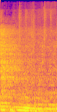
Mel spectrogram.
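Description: A loud car engine with a straight-through exhaust, a Toyota Cresta, rumbles steadily up close, deep and throaty, with no talk over it.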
